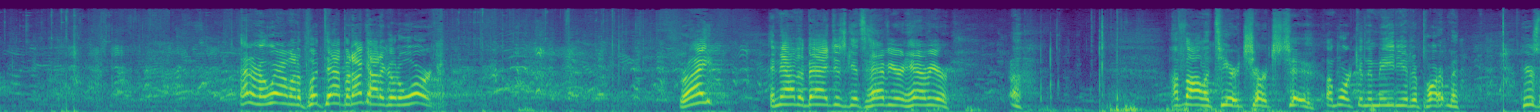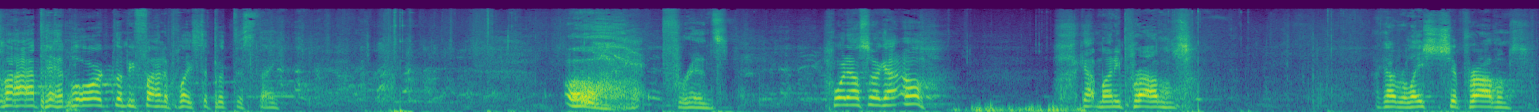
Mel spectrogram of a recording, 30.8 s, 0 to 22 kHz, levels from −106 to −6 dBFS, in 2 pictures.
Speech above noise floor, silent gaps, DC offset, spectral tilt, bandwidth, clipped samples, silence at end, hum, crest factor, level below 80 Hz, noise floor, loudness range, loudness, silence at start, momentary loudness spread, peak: 32 dB; none; under 0.1%; -4 dB/octave; 16 kHz; under 0.1%; 0.05 s; none; 22 dB; -46 dBFS; -53 dBFS; 5 LU; -21 LUFS; 0 s; 21 LU; -2 dBFS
